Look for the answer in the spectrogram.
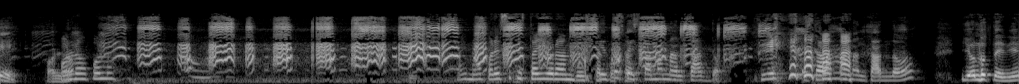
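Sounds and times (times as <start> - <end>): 
speech: 0.0 - 2.4, 4.6 - 10.1
bat calls recorded in Malaysia: 0.0 - 9.2.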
